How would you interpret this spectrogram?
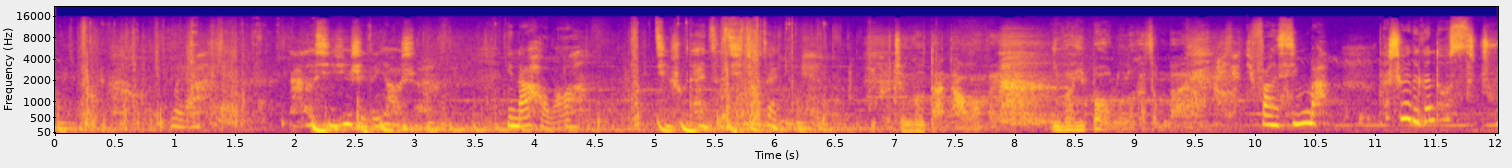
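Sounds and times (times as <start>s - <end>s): woman speaking: 1.0s - 1.4s, 2.0s - 4.5s, 9.9s - 12.0s.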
